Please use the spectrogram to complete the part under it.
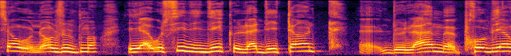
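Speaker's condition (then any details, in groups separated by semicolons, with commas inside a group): Cerebral palsy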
